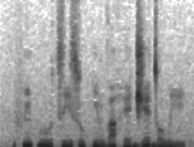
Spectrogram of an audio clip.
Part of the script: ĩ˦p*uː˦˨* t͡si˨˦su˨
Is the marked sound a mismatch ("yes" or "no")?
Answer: no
